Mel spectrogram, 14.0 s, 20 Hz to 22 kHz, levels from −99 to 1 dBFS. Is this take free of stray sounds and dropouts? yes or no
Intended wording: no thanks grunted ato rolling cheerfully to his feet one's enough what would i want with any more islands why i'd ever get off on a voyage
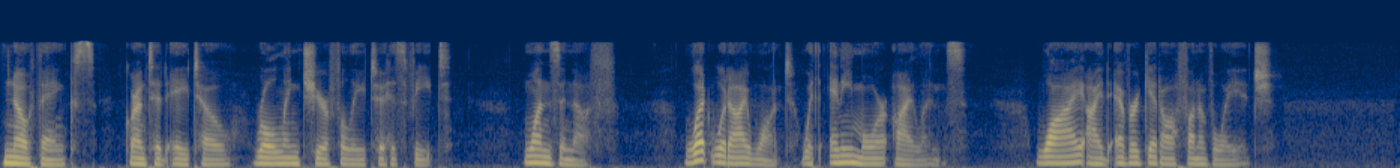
yes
